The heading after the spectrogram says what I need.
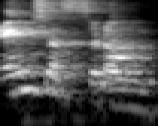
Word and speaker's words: anxious: 그래서 X의 발음은 크게 두 가지다. 뭐하고 기억 시옷이 되는 경우하고 그 다음에 아예 지읒이 되는 경우하고 크게 두 가지로 나뉜다고 생각을 하시면 됩니다. 여기서는 기억 시옷으로 쓰이고 여기서는 지읒으로 나오는 거죠.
